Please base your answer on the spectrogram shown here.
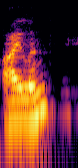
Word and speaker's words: island: And so just for island, the S is silent, so island.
